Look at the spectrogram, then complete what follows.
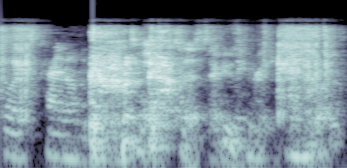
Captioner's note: coughing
